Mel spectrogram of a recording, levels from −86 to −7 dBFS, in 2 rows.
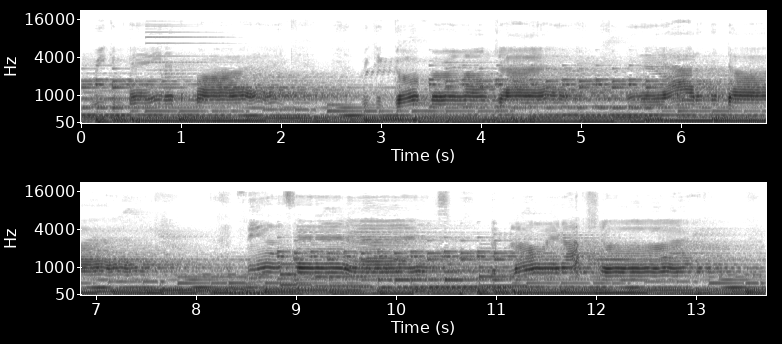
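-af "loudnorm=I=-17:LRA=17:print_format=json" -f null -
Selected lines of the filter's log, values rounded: "input_i" : "-25.4",
"input_tp" : "-9.8",
"input_lra" : "0.6",
"input_thresh" : "-35.4",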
